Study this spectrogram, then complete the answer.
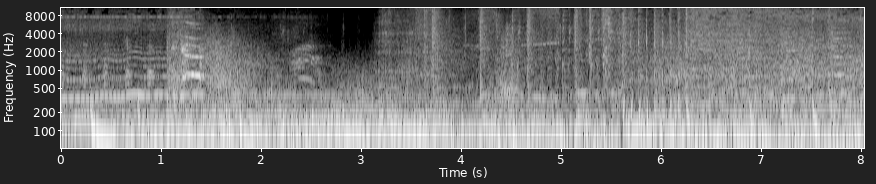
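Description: A chicken clucks in Counter-Strike on the Inferno map during a pro match, short clucks mixed among loud game noise, mechanical creaks and clatter.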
